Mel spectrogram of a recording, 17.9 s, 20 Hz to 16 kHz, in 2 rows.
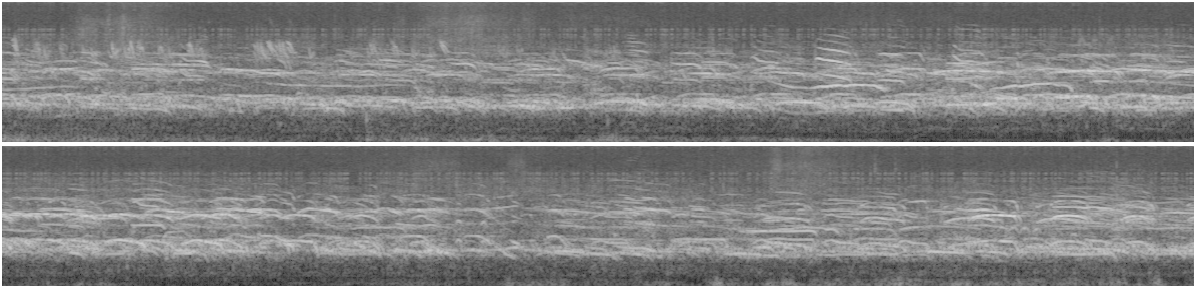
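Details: Several beluga whales in the Naknek River, morning of 24 April 2015: a continuous chatter of many short curling chirps and warbling whistles layered over each other, busy and unbroken throughout.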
